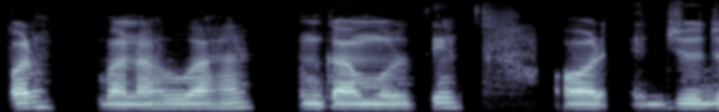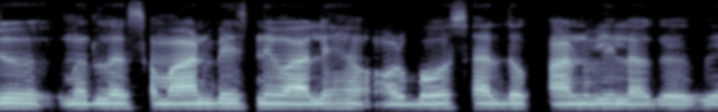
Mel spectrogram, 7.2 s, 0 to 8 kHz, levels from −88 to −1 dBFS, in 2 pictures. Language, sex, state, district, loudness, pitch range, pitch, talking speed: Hindi, male, Bihar, Sitamarhi, -24 LUFS, 110-120 Hz, 115 Hz, 175 wpm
